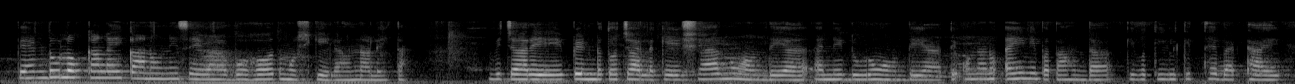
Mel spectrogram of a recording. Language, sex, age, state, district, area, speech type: Punjabi, female, 30-45, Punjab, Mansa, urban, spontaneous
